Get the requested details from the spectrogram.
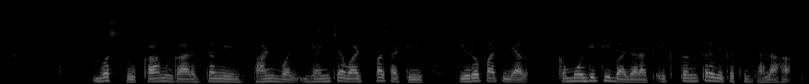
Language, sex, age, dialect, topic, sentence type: Marathi, male, 18-24, Southern Konkan, banking, statement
